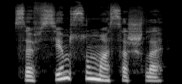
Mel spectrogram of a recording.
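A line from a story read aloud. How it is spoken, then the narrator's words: Icy cold tone. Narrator (Russian): произнес ледяным тоном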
